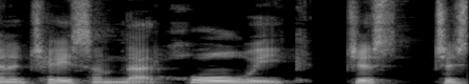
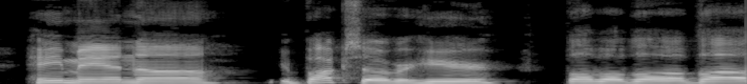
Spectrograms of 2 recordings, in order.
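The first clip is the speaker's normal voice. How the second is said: play-acted, raised, casual, nonchalant, offhand delivery; 3 semitones higher, 7 dB louder than usual. Retelling how the shooter called about the buck: imitating Russ sounding nonchalant. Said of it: "all nonchalant".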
